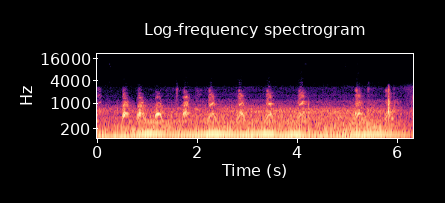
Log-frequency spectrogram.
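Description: Dogs at a campsite barking repeatedly, a steady run of about a dozen moderately distant yapping barks at a regular pace over a constant low hum.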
